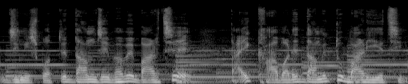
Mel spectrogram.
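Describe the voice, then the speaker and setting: A man's voice: fairly low pitch, a little fast, over music, close to an everyday voice. A man voicing a greedy, sly village food-stall owner in a cartoon moral story. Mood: matter-of-fact.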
